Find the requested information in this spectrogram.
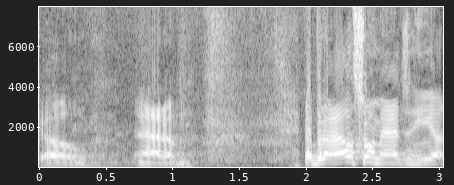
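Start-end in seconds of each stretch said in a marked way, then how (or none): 0.0-1.1 low, weary sigh of a fed-up God; exasperated God. Retold or imitated. Preacher voicing God face palming at Adam: low, exasperated. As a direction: drop low and groan out the name. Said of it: "I imagine God's face palming himself".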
